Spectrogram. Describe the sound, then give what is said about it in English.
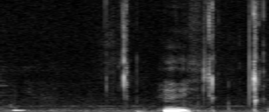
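Quiet, wet chewing sounds: a few smacking, squishy bites spaced irregularly, with a brief low hum from the mouth midway, like someone working on a piece of gum. “I just acquired said testicle, and I will just periodically chew it like it's gum.”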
